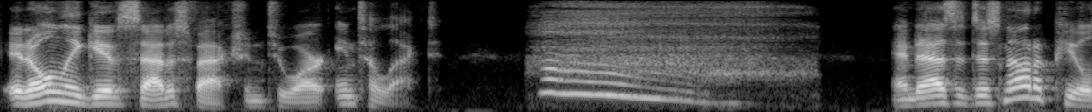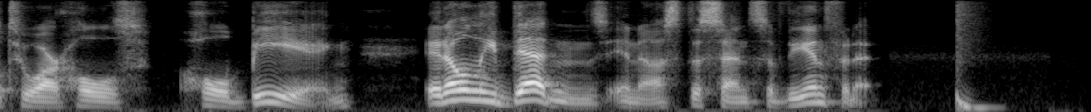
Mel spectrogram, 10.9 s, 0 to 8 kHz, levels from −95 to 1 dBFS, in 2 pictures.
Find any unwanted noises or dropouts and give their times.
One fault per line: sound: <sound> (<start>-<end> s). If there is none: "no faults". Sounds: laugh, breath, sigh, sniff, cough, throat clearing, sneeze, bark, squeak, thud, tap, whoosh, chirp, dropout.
sound: sigh (2.6-4.1 s)
sound: thud (10.3-10.5 s)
